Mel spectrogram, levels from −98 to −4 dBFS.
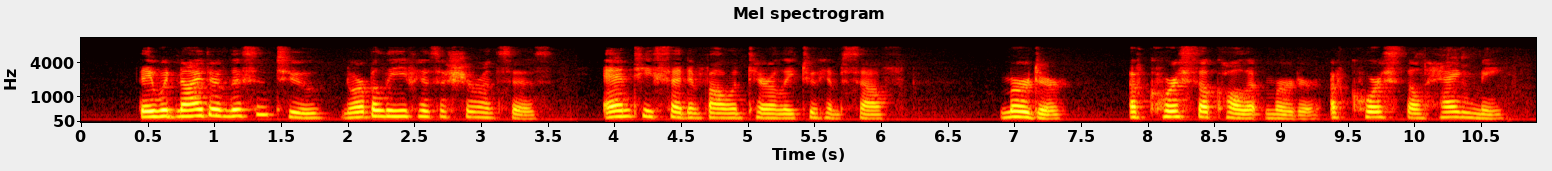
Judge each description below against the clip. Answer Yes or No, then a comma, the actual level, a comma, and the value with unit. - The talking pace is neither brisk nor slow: Yes, average, 150 wpm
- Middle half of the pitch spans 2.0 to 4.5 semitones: No, average, 4.9 semitones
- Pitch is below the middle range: No, high, 195 Hz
